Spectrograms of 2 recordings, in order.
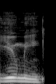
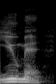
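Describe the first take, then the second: First: The name ends like the word 'me'. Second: The name does not end like 'me'. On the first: It evokes 'you and me'. "it's like you and me. ... we just pronounce it Yumi" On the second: This is the original Japanese word for dream. "they pronounce it Yume"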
